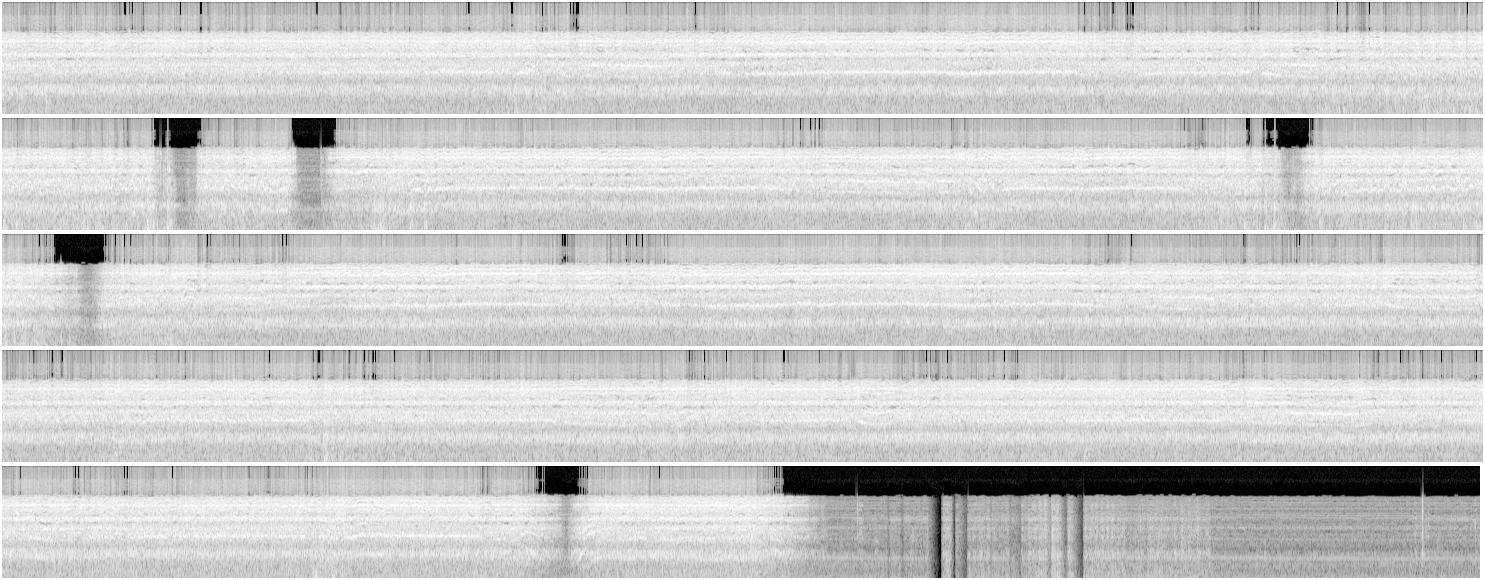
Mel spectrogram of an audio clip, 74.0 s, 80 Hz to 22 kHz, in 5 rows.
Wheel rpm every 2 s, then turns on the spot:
220, 230, 230, 210, 230, 230, 220, 190, 130, 160, 230, 230, 220, 180, 180, 120, 210, 230, 220, 230, 220, 230, 220, 230, 230, 220, 230, 230, 220, 220, 230, 230, 140, 130, 10, 20, 0.
68-72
